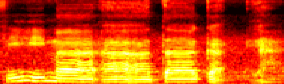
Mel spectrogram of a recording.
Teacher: maka dibaca panjang ya. Bisa dibaca 2 harokat kalau kita membacanya secara cepat, 4 harokat, atau boleh juga 5 harokat. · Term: mad jaiz munfasil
